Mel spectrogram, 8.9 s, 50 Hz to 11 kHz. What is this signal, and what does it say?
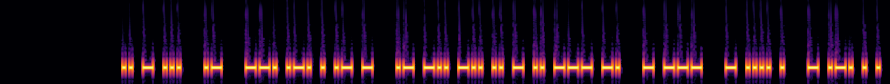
Morse code, heard as a keyed tone, about 34 wpm, 700 Hz. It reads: ITS A GREAT ADDITION TO THE TREE
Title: Sentences from Top 1000 Words - Review Part 6 - 35wpm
